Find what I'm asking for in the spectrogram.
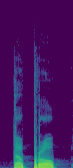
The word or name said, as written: taprot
